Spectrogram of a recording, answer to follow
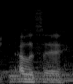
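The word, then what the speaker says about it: Alisaie: introduces himself Alfinod, but you do not pronounce all the letters in his sister's name, for sure. Alize. Don't pronounce the E, I think.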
